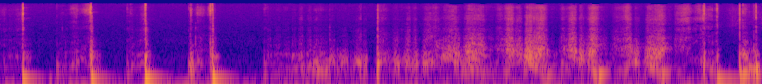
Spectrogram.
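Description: A small, solid white plastic USB power adapter with metal prongs is held in the hands and tapped and scratched with long nails. Sharp, separate taps open the clip, followed by a steady rasp of scratching with a few more taps near the end.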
